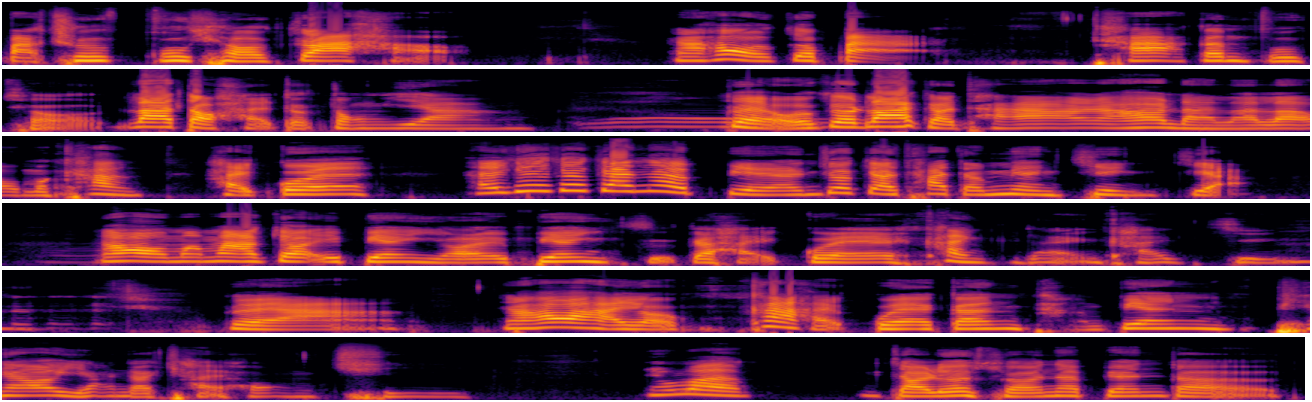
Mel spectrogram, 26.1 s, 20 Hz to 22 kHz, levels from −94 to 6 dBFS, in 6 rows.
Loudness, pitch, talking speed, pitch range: -16 LUFS, 225 Hz, 220 characters per minute, 200-250 Hz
